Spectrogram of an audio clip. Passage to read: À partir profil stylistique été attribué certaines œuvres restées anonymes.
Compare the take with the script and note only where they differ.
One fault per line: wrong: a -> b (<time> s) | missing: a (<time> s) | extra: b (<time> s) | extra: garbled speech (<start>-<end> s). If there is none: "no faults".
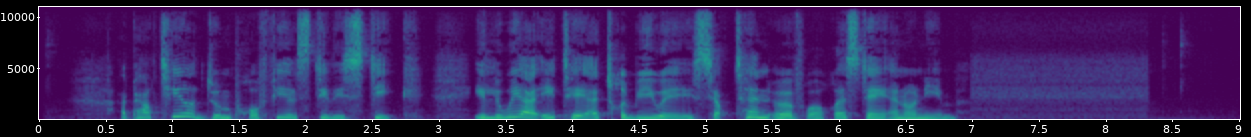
extra: d'un (1.2 s)
extra: il lui a (3.2 s)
